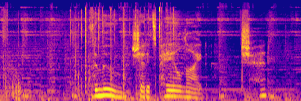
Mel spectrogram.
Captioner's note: typing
